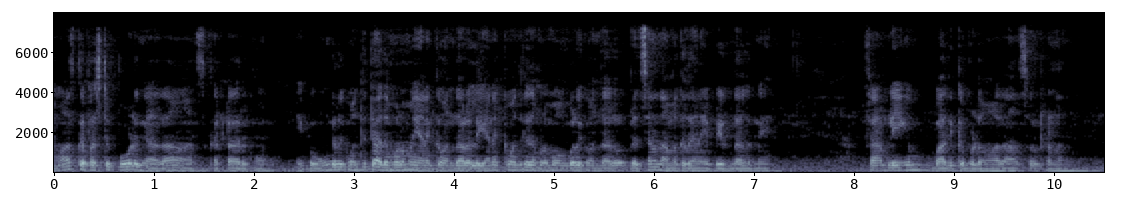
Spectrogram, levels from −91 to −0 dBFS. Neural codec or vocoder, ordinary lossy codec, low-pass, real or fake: none; none; 7.2 kHz; real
